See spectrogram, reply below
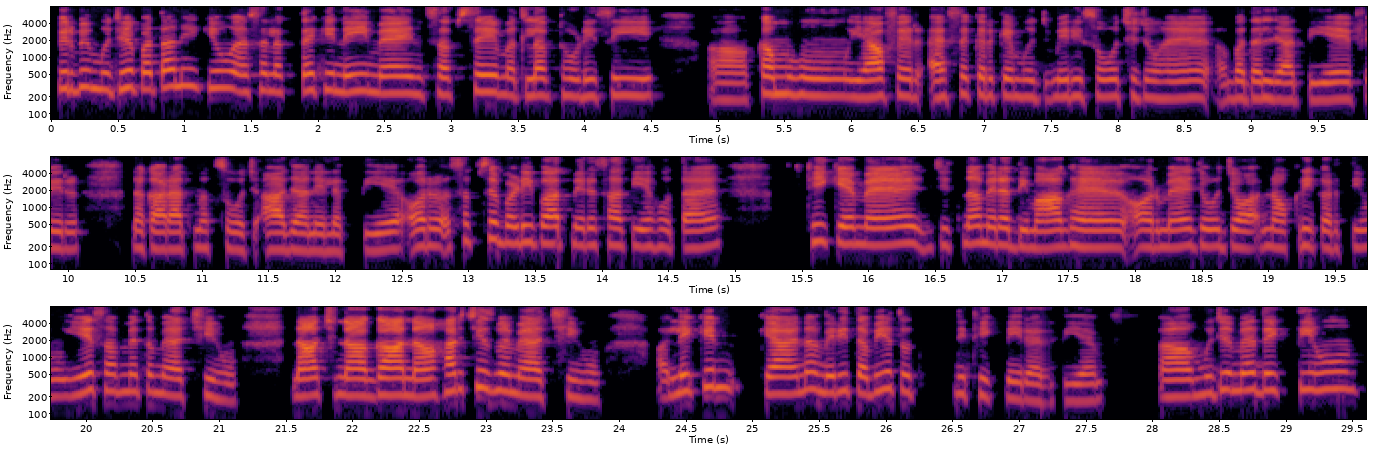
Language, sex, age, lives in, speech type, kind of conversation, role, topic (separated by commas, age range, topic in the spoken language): Hindi, female, 20-24, India, conversation, advice, user, खुद को बार-बार छोटा समझने और नकारात्मक सोच से आप कैसे निपटते हैं?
